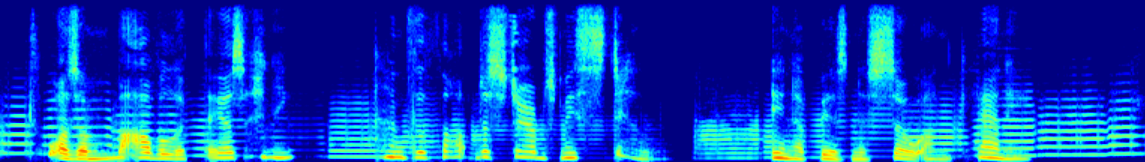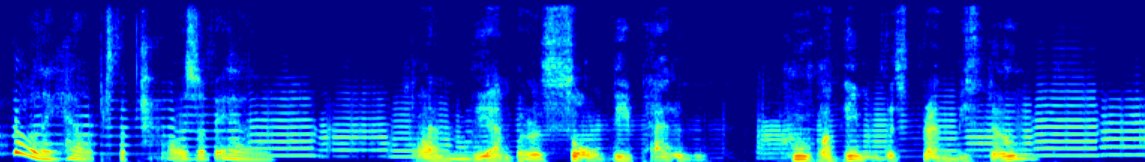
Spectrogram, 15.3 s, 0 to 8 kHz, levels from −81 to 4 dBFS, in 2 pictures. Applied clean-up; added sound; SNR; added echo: neural mask model RNNoise.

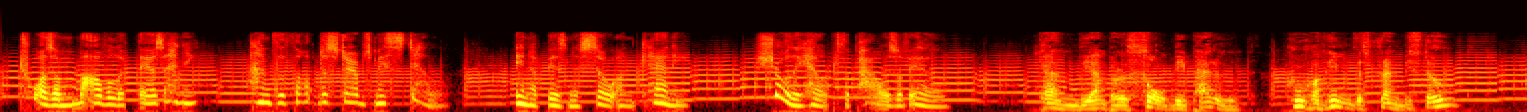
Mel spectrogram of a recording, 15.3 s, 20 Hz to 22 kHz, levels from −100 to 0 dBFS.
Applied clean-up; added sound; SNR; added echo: none; Trumpet; 11 dB; none.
